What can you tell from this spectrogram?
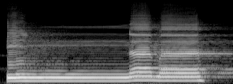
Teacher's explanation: perhatikan huruf na ditahan dan ditekan kurang lebih 2 sampai 3 harokat, karena di sini terdapat tanda tasdid, ya.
